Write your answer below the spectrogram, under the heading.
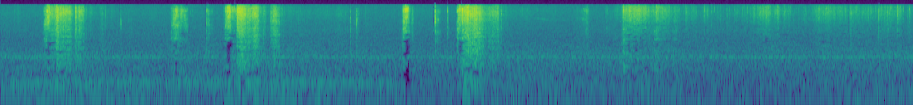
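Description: A striker scraped down a ferrocerium fire steel in six or so sharp strokes, throwing sparks onto a bundle of dry fern tinder, which takes the spark.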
